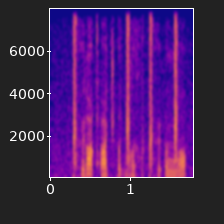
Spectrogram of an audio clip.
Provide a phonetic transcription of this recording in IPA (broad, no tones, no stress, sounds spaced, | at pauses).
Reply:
ǁʰ ʏ ɾ ɔ ə̯ qʼ ɤ ə̯ t͡ʃʼ ɤ ɡ͡ǁ ɔ ə̯ x u ǁʰ ʏ ʔ ɤ ŋ͡ǁ ɔ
